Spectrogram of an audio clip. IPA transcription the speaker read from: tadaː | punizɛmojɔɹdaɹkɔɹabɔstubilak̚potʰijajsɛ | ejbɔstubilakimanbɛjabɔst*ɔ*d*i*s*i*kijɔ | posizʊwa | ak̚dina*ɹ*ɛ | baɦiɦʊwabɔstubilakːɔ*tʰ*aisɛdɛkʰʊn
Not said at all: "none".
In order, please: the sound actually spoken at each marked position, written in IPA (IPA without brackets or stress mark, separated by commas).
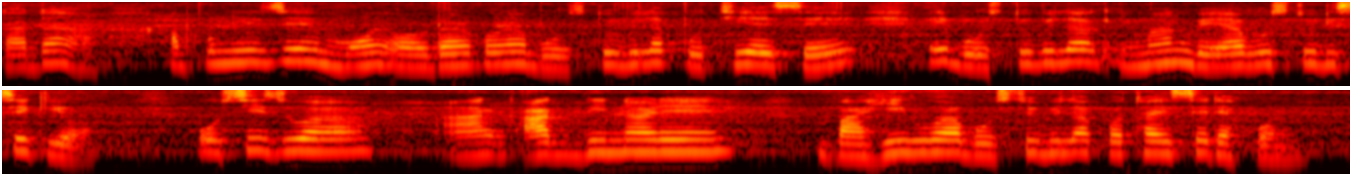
u, i, ɛ, ɹ, tʰ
